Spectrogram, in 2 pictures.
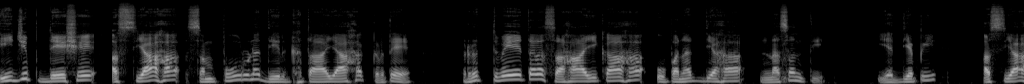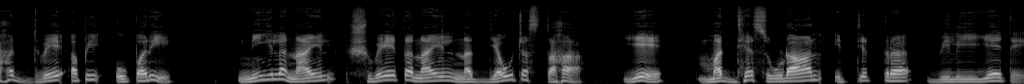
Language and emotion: Sanskrit, neutral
